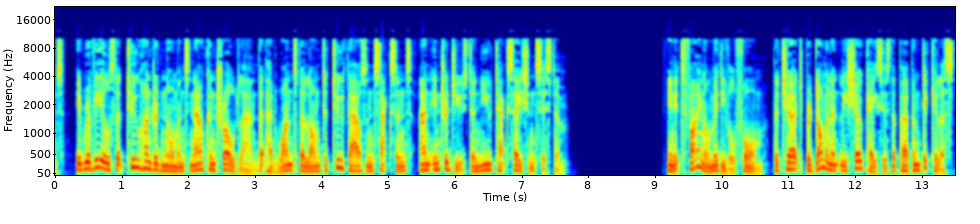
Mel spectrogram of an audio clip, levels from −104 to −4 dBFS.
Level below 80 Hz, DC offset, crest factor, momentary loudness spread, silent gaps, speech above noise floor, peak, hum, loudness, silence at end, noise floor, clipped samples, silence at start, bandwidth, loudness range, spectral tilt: -48 dBFS; under 0.1%; 16 dB; 6 LU; 7.84-9.10 s; over 68 dB; -6 dBFS; none; -22 LUFS; 0 s; under -90 dBFS; under 0.1%; 0 s; 10.5 kHz; 4 LU; -5.5 dB/octave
